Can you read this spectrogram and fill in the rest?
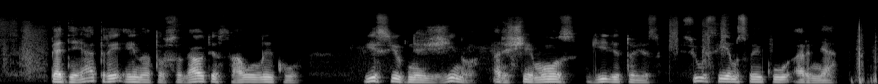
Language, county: Lithuanian, Telšiai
